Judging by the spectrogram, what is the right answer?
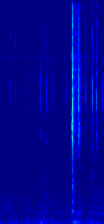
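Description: Quick burst of computer keyboard typing as notes are entered, a cluster of sharp close clicks after a near-silent pause, no voices.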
